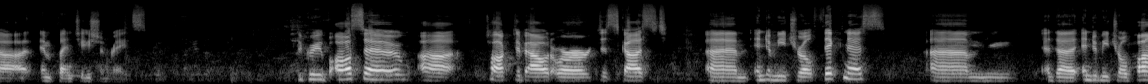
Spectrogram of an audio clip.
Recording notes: This Journal Club Global, recorded on June 27, 2023 at the ESHRE conference.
